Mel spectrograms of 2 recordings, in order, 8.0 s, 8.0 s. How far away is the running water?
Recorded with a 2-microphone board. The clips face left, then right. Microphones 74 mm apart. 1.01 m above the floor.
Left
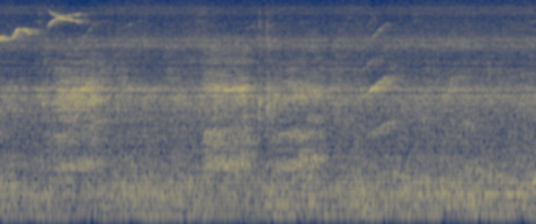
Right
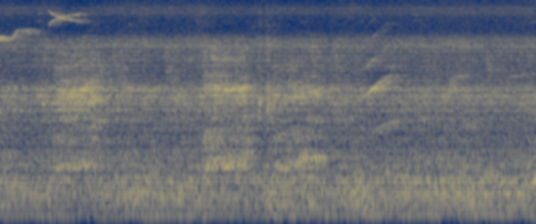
About 5 m.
